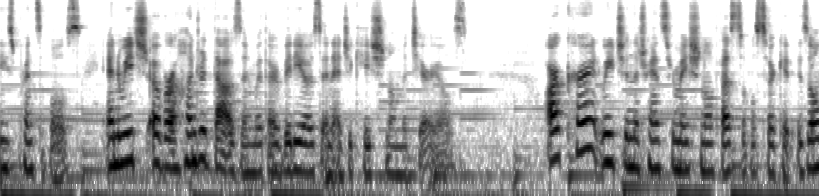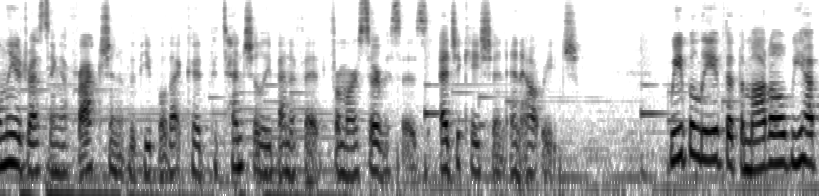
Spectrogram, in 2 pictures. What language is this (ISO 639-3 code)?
eng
